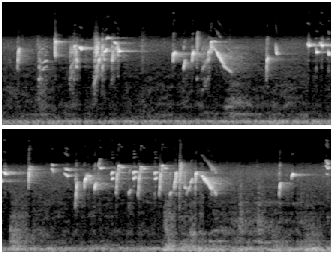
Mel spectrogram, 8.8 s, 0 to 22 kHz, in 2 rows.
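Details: European goldfinch in continuous song for teaching young birds, 2020: dense, rapid tinkling twitters and chattering phrases that run almost without pause, high and bright throughout.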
